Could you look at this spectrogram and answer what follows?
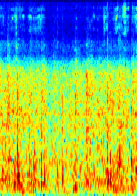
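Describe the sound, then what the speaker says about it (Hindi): A train rolls through the Bolan valley, its steady loud rumble and rhythmic clickety-clack of wagons filling the air continuously and close by, with no talking. "यहाँ से ट्रेनें जाती है"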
